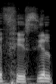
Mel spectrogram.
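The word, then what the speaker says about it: facial: आई एल आ रहा है तो स से उच्चारण होगा, तो इसे फेशियल पढ़ा जाएगा।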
